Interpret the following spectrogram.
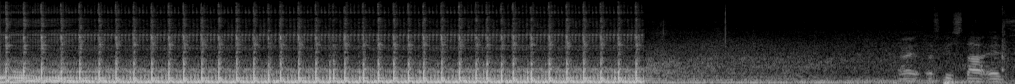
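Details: Yamaha YB100 two-stroke on its old standard exhaust, rusted through with no baffle, before replacement: a harsh, raspy bark on quick blips for six seconds, far too loud and open.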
